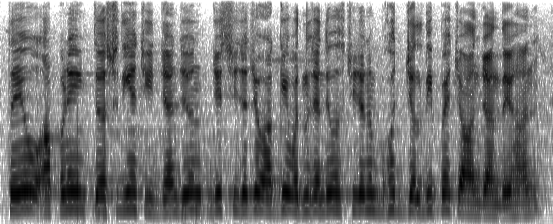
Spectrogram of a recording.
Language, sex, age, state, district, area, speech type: Punjabi, male, 30-45, Punjab, Amritsar, urban, spontaneous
